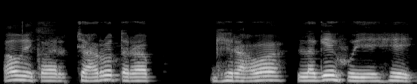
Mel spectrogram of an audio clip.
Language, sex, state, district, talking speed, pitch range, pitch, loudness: Chhattisgarhi, male, Chhattisgarh, Jashpur, 115 wpm, 170-190 Hz, 175 Hz, -16 LUFS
